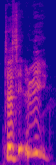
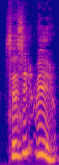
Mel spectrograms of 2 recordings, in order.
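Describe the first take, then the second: First: C'est said as a clipped "tè" with an odd voice; mock-read C'est Sylvie, stressing C'est; misspelt name read out. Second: C'est Sylvie, read as written with the misspelt S apostrophe; spelling out the hater's C'est as S apostrophe; misspelt name read out. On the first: Shown as a demonstration. Youtubeuse repeats the hater's misspelt line to viewers, mocking. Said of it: "Vous voyez ou pas?". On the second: Retold or imitated. Youtubeuse reading a hater's misspelt email aloud, mocking. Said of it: "c'est S apostrophe E S T".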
